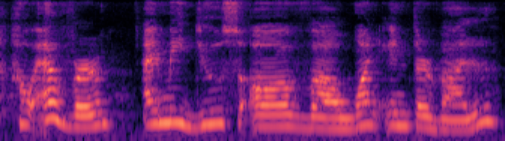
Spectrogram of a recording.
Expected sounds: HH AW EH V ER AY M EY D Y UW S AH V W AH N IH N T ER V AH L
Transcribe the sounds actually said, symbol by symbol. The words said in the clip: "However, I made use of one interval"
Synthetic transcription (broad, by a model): HH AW EH V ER AY M EY D Y UW S AH V W AH N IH N T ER V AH L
